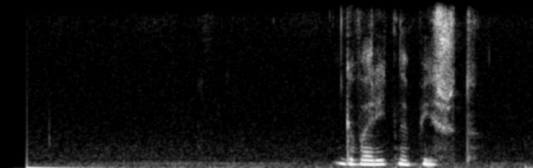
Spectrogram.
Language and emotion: Russian, neutral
